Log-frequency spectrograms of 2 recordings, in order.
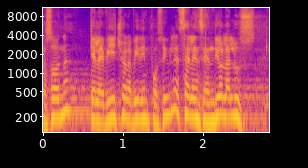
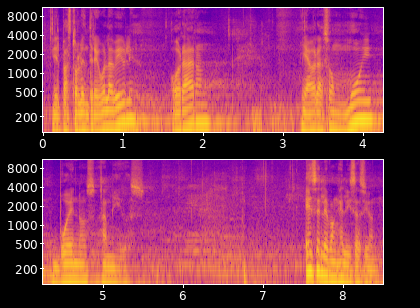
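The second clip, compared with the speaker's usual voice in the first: ordinary delivery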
